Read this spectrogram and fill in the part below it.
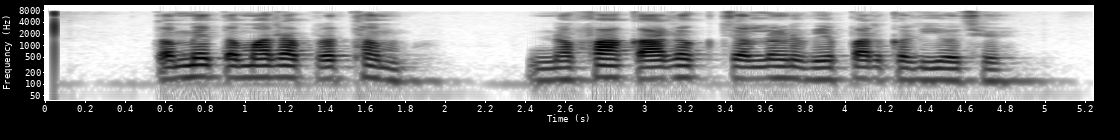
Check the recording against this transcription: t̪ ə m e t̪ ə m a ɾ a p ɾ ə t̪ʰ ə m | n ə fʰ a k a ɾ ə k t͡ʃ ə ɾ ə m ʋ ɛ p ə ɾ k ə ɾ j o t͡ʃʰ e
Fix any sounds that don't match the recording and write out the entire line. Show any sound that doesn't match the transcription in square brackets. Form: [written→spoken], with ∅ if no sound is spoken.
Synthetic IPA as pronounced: t̪ ə m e t̪ ə m a ɾ a p ɾ ə t̪ʰ ə m | n ə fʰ a k a ɾ ə k t͡ʃ ə [ɾ→l] ə [m→ɳ] ʋ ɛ p [ə→a] ɾ k ə ɾ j o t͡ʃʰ e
